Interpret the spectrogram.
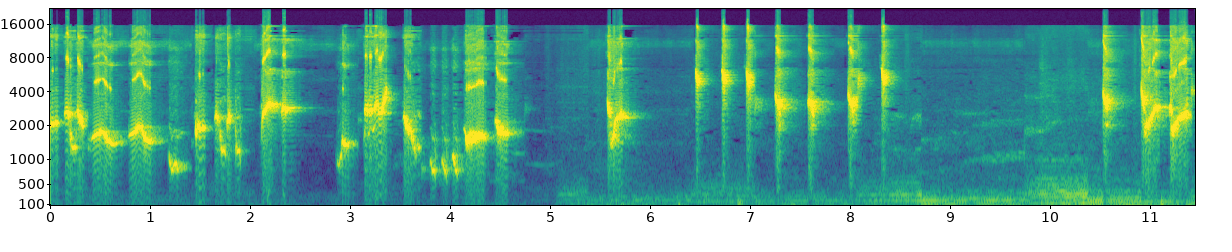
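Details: Murai batu masteran song: a long series of sharp whistled and warbled notes, a brief pause, then spaced high piping notes over a low humming background, ending in a rich warble.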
